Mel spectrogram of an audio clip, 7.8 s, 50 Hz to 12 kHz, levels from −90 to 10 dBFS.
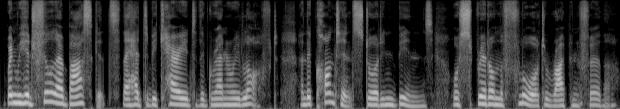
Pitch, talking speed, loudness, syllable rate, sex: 195 Hz, 225 wpm, -21 LUFS, 5.4 syllables/s, female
